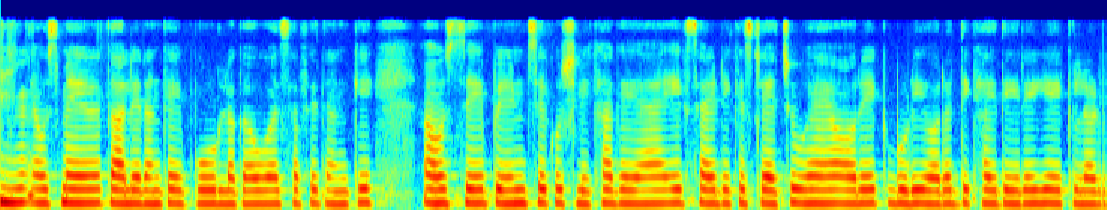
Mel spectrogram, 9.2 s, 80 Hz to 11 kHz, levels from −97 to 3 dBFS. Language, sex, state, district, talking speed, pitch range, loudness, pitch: Hindi, female, Uttar Pradesh, Muzaffarnagar, 235 wpm, 200-210 Hz, -15 LUFS, 205 Hz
